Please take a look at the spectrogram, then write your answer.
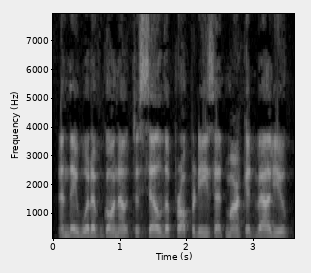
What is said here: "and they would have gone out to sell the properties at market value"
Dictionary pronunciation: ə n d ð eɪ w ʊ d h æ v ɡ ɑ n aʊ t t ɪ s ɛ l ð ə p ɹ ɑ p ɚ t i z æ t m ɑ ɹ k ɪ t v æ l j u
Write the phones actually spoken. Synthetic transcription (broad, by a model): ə n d ð eɪ w ʊ d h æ v ɡ ɑ n aʊ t t ɪ s ɛ l ð ə p ɹ ɑ p ɚ t i z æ t m ɑ ɹ k ɪ t v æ l j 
